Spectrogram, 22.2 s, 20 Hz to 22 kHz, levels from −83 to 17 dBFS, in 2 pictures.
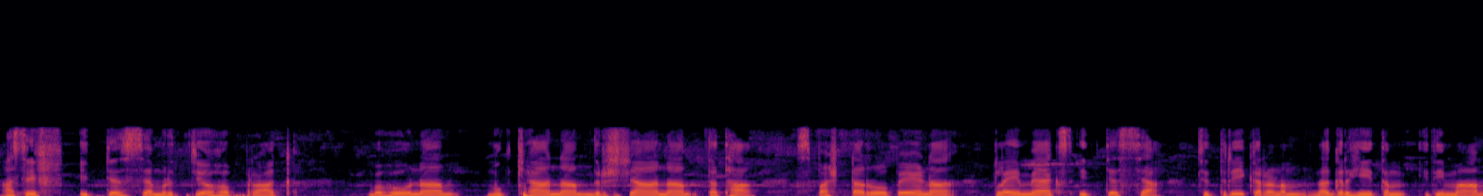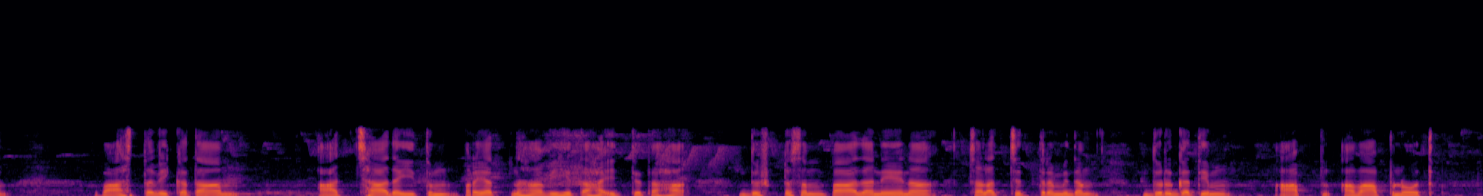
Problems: constant background noise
